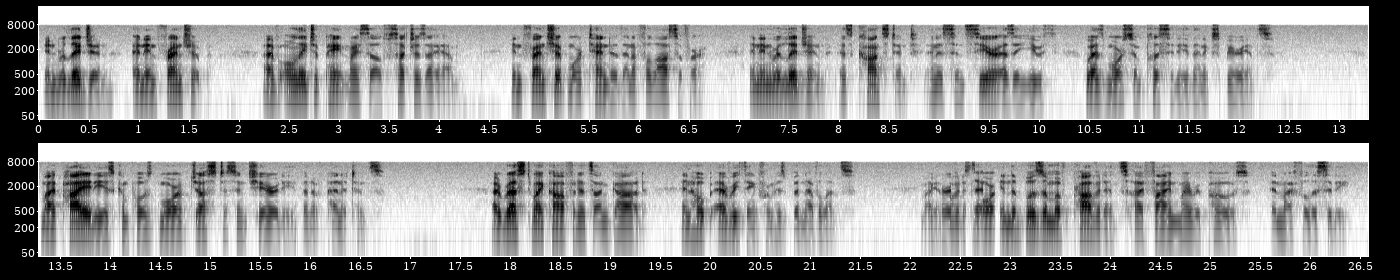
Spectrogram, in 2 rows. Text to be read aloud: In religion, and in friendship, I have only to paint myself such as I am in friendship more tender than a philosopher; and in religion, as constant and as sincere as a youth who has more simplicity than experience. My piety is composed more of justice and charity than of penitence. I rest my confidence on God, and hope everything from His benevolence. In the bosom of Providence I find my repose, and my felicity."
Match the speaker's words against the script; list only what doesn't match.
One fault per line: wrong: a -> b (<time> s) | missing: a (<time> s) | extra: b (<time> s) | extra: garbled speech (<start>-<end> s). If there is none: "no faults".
extra: garbled speech (22.1-22.9 s)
